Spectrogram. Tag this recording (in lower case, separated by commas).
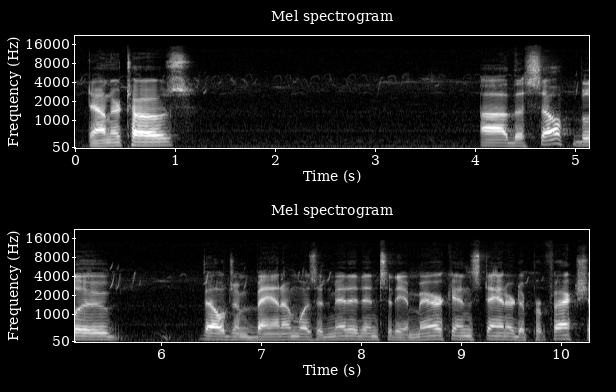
speech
